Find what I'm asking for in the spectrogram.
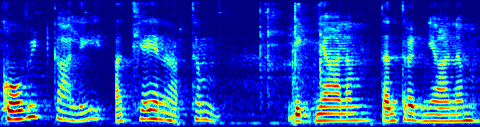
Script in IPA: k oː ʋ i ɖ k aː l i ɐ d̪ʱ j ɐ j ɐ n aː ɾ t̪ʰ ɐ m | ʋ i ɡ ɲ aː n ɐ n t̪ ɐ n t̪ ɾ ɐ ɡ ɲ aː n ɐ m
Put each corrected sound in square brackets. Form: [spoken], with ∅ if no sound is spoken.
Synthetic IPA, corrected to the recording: k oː ʋ i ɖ k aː l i ɐ d̪ʱ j ɐ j ɐ n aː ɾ t̪ʰ ɐ m | ʋ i ɡ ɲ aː n ɐ [m] t̪ ɐ n t̪ ɾ ɐ ɡ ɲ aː n ɐ m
